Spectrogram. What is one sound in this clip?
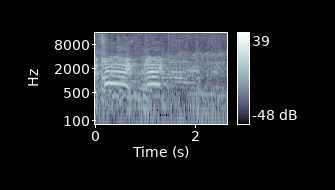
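An umpire shouts a call loudly outdoors.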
